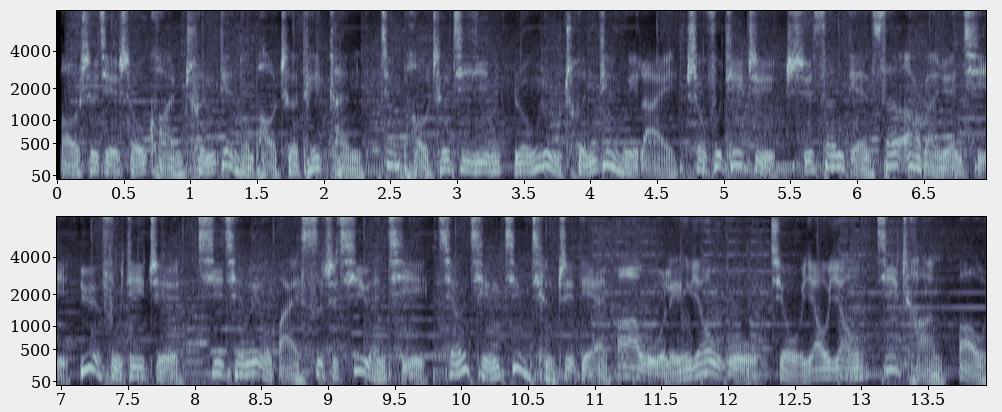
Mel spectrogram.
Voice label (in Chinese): 男 品质广告; 保时捷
